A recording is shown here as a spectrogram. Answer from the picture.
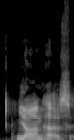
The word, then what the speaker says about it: Jan Hus: I want to show you something because you might not have ever heard of John Huss, Jan Hus, as some pronounce his name.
